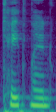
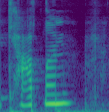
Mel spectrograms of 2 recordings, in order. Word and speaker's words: Catelyn: be Kate okay well it's katyn actually people pronounce it like Caitlyn or catlyn I heard it in the show and they say catlyn and I like that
